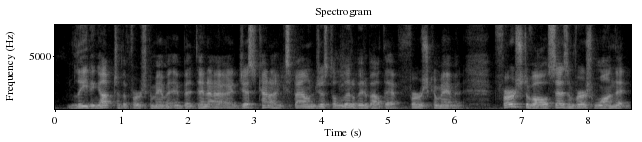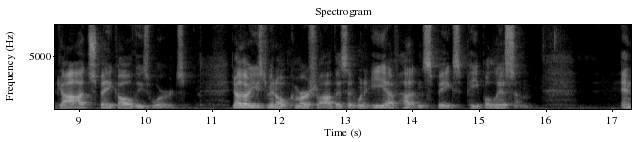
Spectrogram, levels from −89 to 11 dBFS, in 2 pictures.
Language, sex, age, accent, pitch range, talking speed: English, male, 50-69, American, 125-150 Hz, 195 wpm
